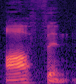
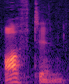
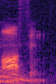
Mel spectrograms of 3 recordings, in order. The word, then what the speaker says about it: often: clean and pretty you don't need to pronounce it so it's often okay it's like o-f-f-e-n but if you say often that's okay as well okay just the more natural way of pronouncing it is often and here we see beauty soup why is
